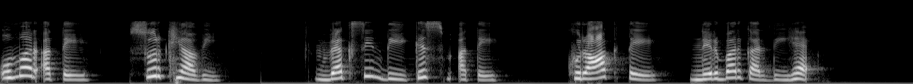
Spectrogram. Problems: constant background noise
